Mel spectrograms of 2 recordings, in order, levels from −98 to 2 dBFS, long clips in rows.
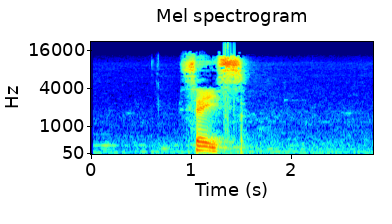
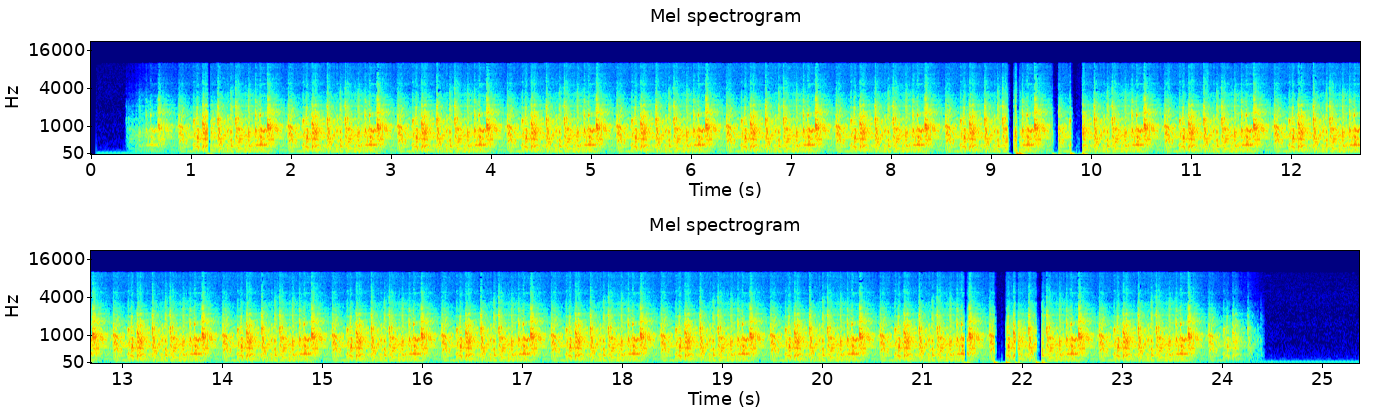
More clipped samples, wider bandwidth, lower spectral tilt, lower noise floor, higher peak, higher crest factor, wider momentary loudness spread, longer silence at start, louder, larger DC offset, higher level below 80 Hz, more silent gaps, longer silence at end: neither; first, over 20 kHz vs 10.5 kHz; second, -1.5 dB/octave vs -5.5 dB/octave; second, -54 dBFS vs -62 dBFS; first, 0 dBFS vs -6 dBFS; about the same, 20 dB vs 16 dB; first, 17 LU vs 3 LU; first, 0.9 s vs 0.4 s; first, -11 LUFS vs -22 LUFS; neither; about the same, -56 dBFS vs -52 dBFS; neither; first, 1.3 s vs 1 s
